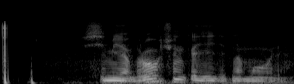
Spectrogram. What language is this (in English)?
Russian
